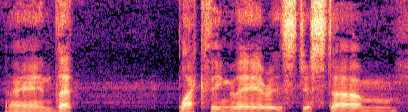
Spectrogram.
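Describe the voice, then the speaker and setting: A man with a medium-pitched voice narrates a casual, hands-on hobby demonstration. He talks in a halting way, thinking aloud as he goes. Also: completely flat delivery. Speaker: hobbyist radio presenter.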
